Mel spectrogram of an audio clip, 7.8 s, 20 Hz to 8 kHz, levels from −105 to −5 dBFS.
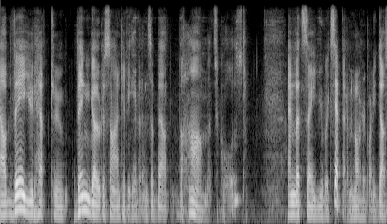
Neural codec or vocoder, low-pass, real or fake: codec, 44.1 kHz, 3.4 kbps, Pupu-Codec; 7.2 kHz; fake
